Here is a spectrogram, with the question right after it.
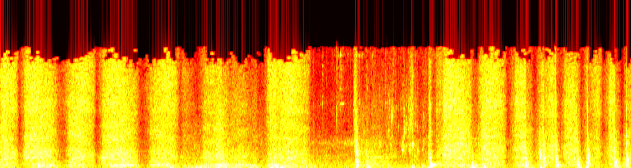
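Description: A hand-held bristle brush is scrubbed with repeated strokes along a beige woven carpet runner on the floor. The first half is steady, broadband rasping strokes. After a brief quieter stretch, shorter, sharper scrubbing strokes follow with a bright, scratchy texture.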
